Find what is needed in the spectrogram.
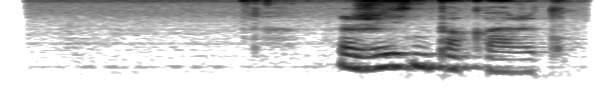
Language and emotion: Russian, neutral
